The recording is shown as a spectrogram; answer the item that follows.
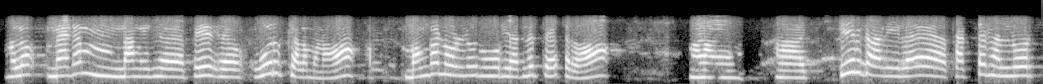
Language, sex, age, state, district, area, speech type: Tamil, female, 60+, Tamil Nadu, Mayiladuthurai, rural, conversation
